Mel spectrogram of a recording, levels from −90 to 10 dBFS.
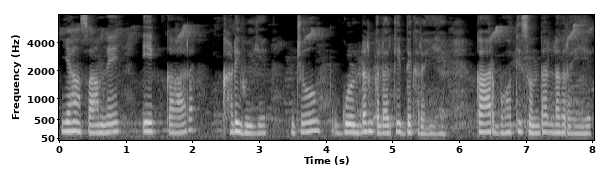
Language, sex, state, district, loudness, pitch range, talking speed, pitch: Hindi, male, Bihar, Bhagalpur, -18 LUFS, 185-215 Hz, 155 wpm, 200 Hz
